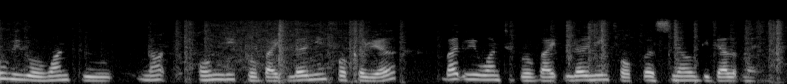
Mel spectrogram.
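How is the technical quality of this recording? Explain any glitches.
The speech is over-processed by a noise suppressor, which colours the whole clip and four times swallows parts of the speech. The room noise sits about 16 dB under the speech, and the call path's Opus coding caps the audio near 8 kHz.

Noise suppressor artifacts run throughout. The suppressor pulls steady room noise down by about 15 dB frame by frame, so the background dips between phrases and swells under them. Unlike codec artifacts, this pumping follows the speech.

Speech cut by the noise suppressor occurs at 4.42–4.66 s (drop of about 12 dB), 5.05–5.41 s (about 15 dB), 7.01–7.18 s (about 15 dB) and 7.37–7.74 s (about 18 dB). Quiet consonants and endings were mistaken for noise and lowered, each time losing roughly a tenth to a fifth of a second. The speech sounds faint rather than cut to silence as in a dropout.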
